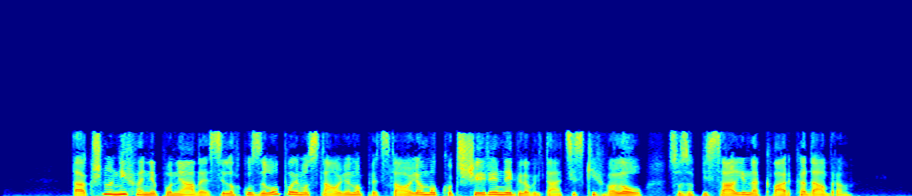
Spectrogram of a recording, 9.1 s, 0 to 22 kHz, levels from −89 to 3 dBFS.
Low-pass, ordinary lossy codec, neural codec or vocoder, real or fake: 7.2 kHz; MP3, 48 kbps; codec, 16 kHz, 1 kbps, FunCodec, trained on LibriTTS, 50 frames a second; fake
